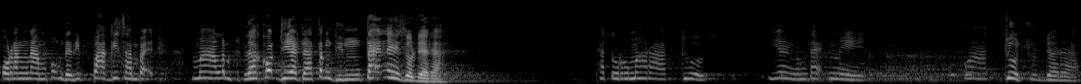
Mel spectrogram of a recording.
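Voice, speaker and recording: A man's voice: extremely high pitch, a little slow, pauses often. A man with an East Javanese accent preaching a sermon, telling stories animatedly and speaking straight to the congregation. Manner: animated, mixes local slang, addresses congregation. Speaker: pastor. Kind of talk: storytelling sermon. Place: church sanctuary. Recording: long church-hall reverb.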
